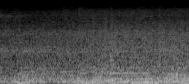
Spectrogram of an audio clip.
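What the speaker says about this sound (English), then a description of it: "The little waterfall at night." Continuous rushing of water from a small waterfall at night at a restaurant at the Waldorf Astoria in Cabo San Lucas, a steady broadband roar with a heavy low rumble and no pauses or voices.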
